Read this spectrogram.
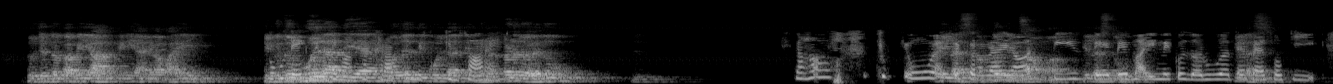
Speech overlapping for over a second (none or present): present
